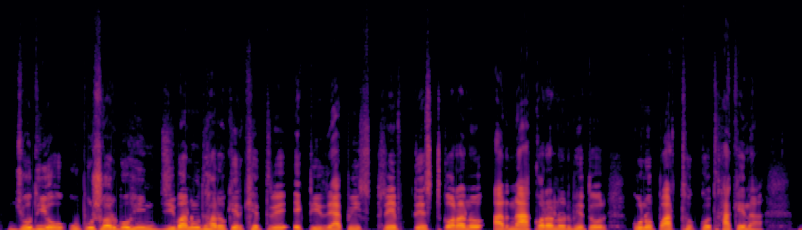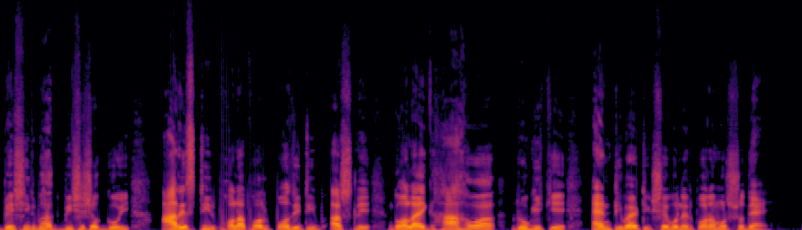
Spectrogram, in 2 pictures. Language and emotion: Bengali, neutral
